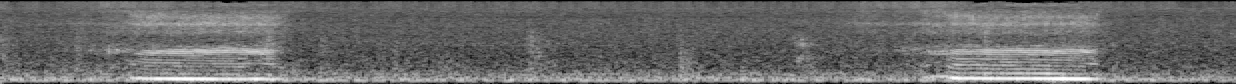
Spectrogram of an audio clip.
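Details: Sound asleep, the dog Ponta lets out two long, nasal, steady-pitched snores about three seconds apart, with only faint room noise between them. Its paws and ears twitch occasionally.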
